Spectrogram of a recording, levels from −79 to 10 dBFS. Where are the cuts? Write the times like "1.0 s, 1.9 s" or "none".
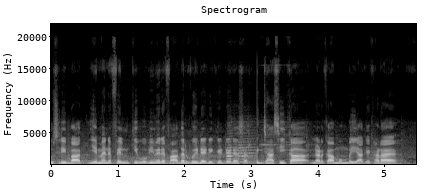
3.1 s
